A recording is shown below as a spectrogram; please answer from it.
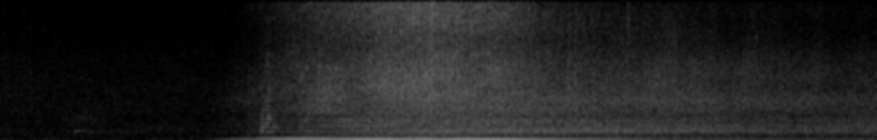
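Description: A motor vehicle passing close by: its engine and road noise swell over about two seconds, peak midway, then fade away.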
